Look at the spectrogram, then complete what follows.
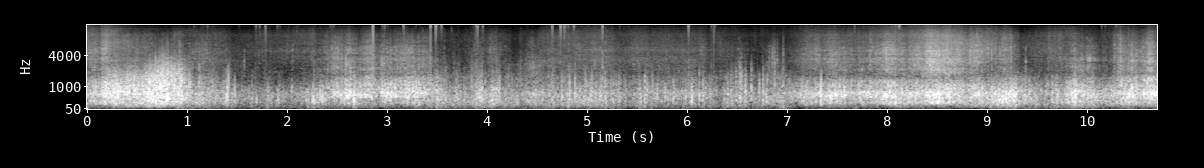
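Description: Snowboard edges carving and scraping through fresh snow, the hiss swelling with each turn about every two to three seconds, over wind on the microphone.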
